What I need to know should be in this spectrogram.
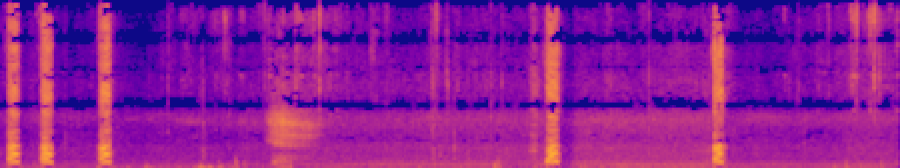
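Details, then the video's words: A German shepherd and a little dog playing: a few sharp, short barks, three in quick succession in the first second, then two more spaced several seconds apart, over low rumbling background noise. "german shepherd little dog are playing"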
